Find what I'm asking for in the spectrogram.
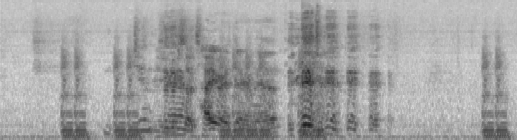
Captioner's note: guys laugh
